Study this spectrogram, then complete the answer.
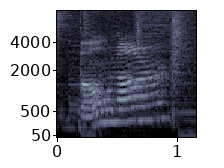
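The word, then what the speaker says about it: Bonegnar: It's Bonar, like boner, but it's spelled bone and then G-N-A-R, like gnarly, I think is what it's supposed to be like.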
